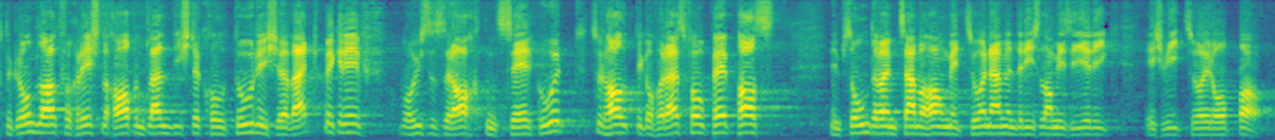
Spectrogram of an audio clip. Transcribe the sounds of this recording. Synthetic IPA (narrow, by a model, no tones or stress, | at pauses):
ʊfd̥əɾɡɾʊndlɑːɡəfɔχɾɪʃtləχɑːbənt̪lændɪʃəkʰʊltuːɾɪʃəvætb̥ɛɡɾɪf | ʋoysəsɛɾɑχtən̩sːeːɾɡ̥uətt͡sʊɾɦɑltɪkofɔɾɛsfoʊpʰeːpʰɑst | ɪmpsɔnd̪əɾəɪmt͡sæməhɑŋmɪt̚t͡suənæːmənd̪əɾislɑmisiːəɾiɡ̥ | ɪʃʋit͡suɔʏɾoːpɑ̰ː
